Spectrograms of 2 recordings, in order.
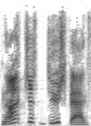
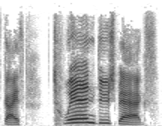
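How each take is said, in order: First: Said in the usual way. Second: Twin leaned on, slowed and drawn out; stress on twin. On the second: Real, not acted. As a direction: hit the word twin hard and slow.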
